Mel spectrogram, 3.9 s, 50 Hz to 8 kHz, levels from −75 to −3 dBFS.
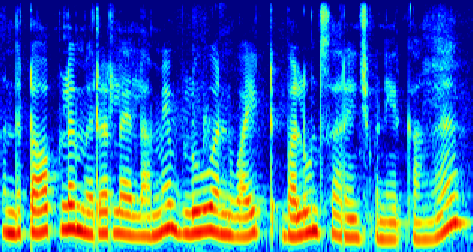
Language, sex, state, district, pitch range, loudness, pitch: Tamil, female, Tamil Nadu, Nilgiris, 180-220 Hz, -16 LUFS, 205 Hz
